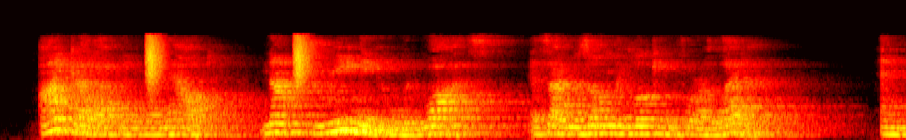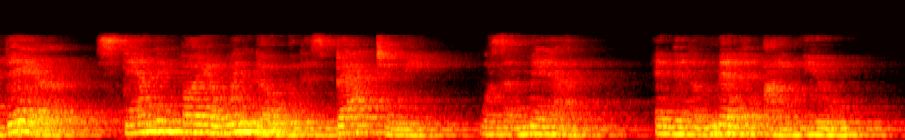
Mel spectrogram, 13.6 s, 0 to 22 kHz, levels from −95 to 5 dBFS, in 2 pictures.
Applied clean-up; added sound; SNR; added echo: none; Rattle (instrument); -2 dB; reverberation time 1.2 s.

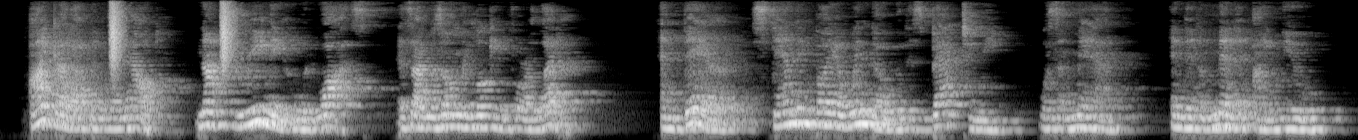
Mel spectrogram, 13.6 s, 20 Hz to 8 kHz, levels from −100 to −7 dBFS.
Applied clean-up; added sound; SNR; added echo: classical method WPE with log-MMSE.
